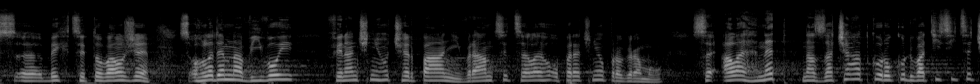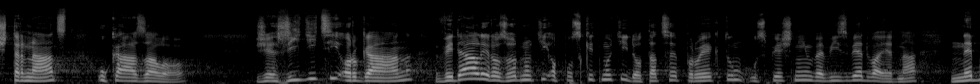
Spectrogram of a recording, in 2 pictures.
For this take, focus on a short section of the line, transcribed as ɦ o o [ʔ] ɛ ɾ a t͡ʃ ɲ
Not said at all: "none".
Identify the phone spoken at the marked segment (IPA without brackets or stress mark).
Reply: p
